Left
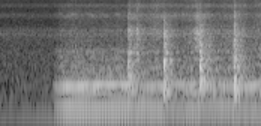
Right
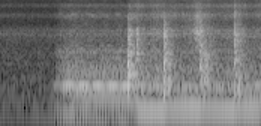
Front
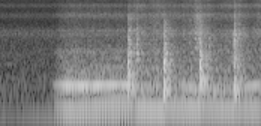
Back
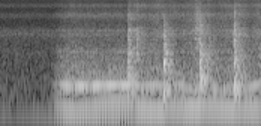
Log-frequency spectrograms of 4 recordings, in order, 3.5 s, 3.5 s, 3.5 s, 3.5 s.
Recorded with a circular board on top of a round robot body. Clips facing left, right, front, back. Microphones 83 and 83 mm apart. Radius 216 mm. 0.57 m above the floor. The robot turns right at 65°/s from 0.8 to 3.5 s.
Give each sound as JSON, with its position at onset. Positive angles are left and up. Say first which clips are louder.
{"t": 1.7, "sound": "footsteps", "louder": "right 2 dB, front 2 dB", "azimuth_deg": -40, "distance_m": 3.0}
